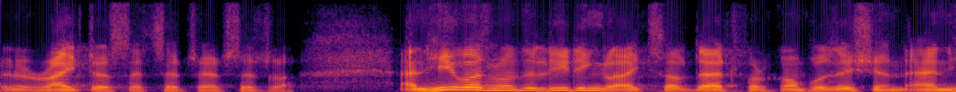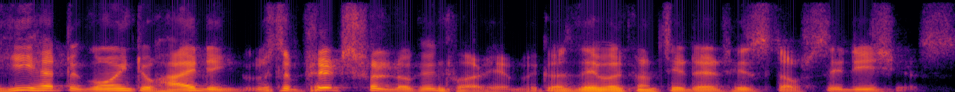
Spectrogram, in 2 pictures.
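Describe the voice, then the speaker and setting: Against a quiet background, a man with a Bengali accent talks at a fairly quick pace. His intonation is lively, with vocal fry. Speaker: humanist society member sharing music. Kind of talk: informal presentation to a group.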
